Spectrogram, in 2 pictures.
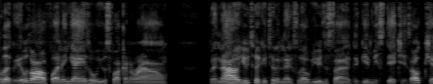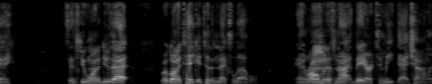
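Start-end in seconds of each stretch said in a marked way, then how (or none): none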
